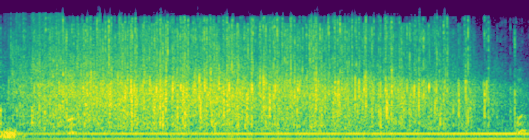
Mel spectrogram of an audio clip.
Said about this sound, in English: So give a warm hand of applause to Aurélien and Mervé.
